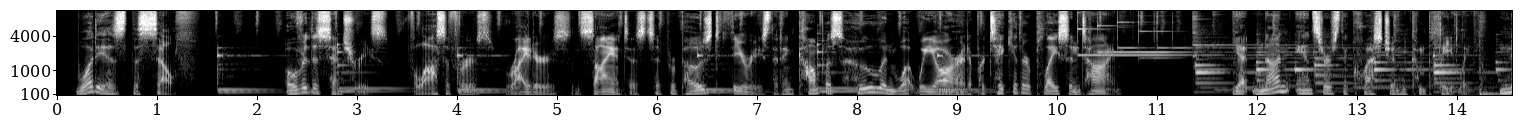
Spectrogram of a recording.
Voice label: eLearning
